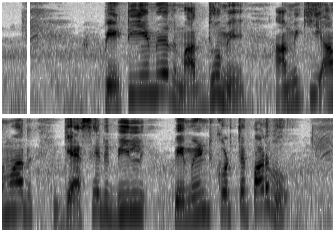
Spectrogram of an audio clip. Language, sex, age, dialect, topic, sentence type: Bengali, male, 31-35, Standard Colloquial, banking, question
